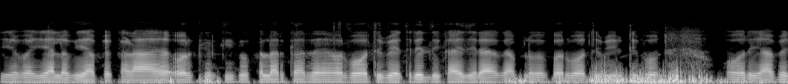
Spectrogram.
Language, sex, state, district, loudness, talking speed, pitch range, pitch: Hindi, male, Chhattisgarh, Kabirdham, -17 LUFS, 250 wpm, 105-110 Hz, 105 Hz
